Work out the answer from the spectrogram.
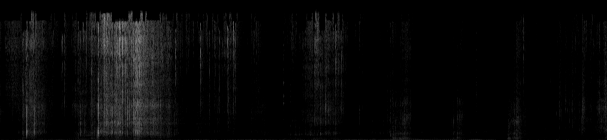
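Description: Crisp biting into French bread topped with grated parmesan, olive oil and oregano and grilled on a barbecue: a loud crunch near the start, then quieter chewing, crackling and crumbly crunches.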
